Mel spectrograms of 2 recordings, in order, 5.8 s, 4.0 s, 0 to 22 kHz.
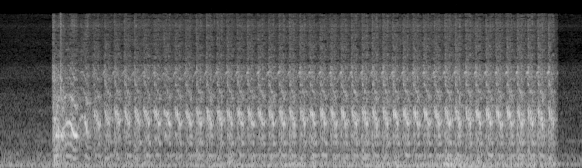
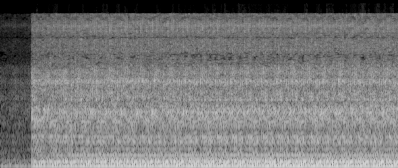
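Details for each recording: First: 2006 Ford 6.0 Powerstroke diesel that ran rough and stalled after fueling, starter jumped via wire: about five seconds of cranking at roughly three even beats a second; even compression, so misfire not mechanical. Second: 2006 Ford 6.0L Powerstroke diesel outside after refuelling: heavy clatter with uneven lumpy beat as rpm flickers and dips; gauge shows zero fuel pressure, so failed fuel lift pump suspected pending a power check, engine sucking fuel from tank.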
